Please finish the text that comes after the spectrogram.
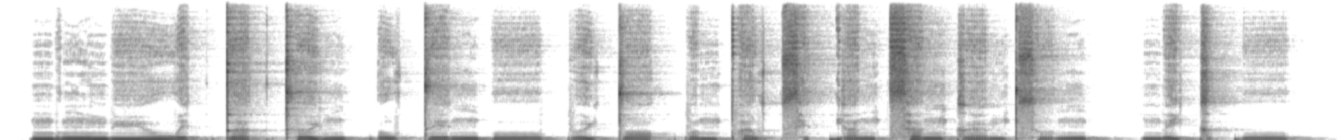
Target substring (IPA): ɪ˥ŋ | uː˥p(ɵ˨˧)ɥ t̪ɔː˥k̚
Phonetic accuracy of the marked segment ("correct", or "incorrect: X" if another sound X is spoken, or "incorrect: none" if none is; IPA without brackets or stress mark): correct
